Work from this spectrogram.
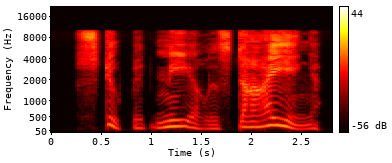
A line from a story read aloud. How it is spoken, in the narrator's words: Eve said in a hissing whisper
